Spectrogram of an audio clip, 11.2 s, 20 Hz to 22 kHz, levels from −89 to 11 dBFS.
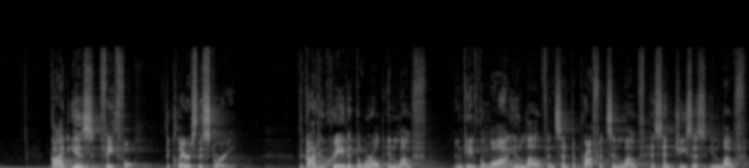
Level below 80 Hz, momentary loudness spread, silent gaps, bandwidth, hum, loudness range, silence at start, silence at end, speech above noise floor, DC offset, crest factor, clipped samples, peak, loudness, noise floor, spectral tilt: -58 dBFS; 13 LU; none; 16 kHz; none; 3 LU; 0 s; 0.05 s; 31 dB; under 0.1%; 22 dB; under 0.1%; -12 dBFS; -32 LUFS; -63 dBFS; -4 dB/octave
